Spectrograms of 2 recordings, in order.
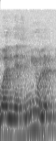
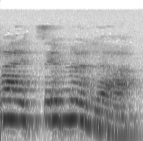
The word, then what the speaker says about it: Waldseemüller: computadora, Martín, en mi alemán criollo, sería Martin Wendelsmüller, pero es así. Martin Waldseemüller.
